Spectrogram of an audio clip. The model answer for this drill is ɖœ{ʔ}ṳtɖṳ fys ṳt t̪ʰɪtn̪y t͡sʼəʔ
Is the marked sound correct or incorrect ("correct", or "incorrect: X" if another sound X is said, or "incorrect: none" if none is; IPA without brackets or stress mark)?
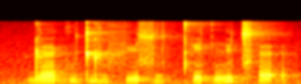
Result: incorrect: k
